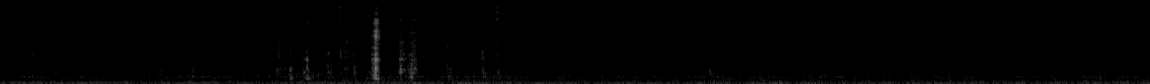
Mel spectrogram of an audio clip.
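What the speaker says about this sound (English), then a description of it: "I will just write them down" A pen writing words onto an art journal page, with soft scratchy strokes in short bursts, a busier cluster of strokes near the middle, then sparse faint marks in a quiet room.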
